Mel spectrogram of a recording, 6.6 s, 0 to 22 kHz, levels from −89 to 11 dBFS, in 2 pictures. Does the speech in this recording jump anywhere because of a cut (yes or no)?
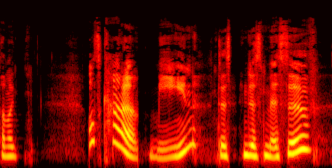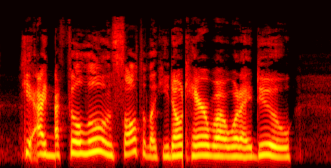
yes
